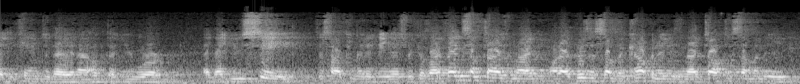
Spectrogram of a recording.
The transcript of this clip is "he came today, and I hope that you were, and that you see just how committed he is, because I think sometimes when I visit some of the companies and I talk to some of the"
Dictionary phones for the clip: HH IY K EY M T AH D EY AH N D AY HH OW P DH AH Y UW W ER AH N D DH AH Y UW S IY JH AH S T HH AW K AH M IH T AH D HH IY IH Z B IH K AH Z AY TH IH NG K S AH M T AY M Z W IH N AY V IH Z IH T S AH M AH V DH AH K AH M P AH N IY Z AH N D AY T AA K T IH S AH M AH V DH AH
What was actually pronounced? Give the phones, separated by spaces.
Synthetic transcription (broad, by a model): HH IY K EY M T AH D EY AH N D AY HH OW P DH AH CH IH W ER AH N DH AH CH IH S IY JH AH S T HH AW K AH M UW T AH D IY IH Z B IH K AH Z AY TH IH NG K S AH M T AY M Z W IH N AY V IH Z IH S AH M AH V DH AH K AH M P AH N IY Z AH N AY T AA K T IH S AH M AH V DH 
